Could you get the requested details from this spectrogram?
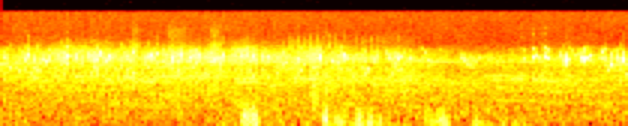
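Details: Barn swallow (Hirundo rustica), mating call: courtship.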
